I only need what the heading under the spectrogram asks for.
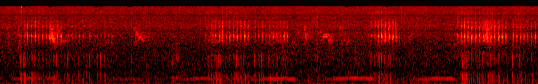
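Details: Relaxed street cat lying on a person's knees, purring continuously: a deep, grainy drone rising and falling with each breath, roughly every second and a half.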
